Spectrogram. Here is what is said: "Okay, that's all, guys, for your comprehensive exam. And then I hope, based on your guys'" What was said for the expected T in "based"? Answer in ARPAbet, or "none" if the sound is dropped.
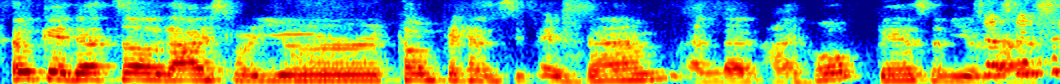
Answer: none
